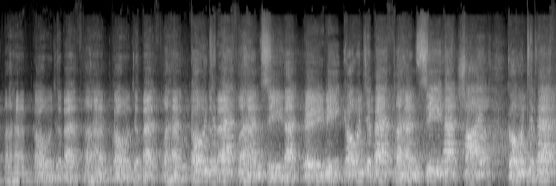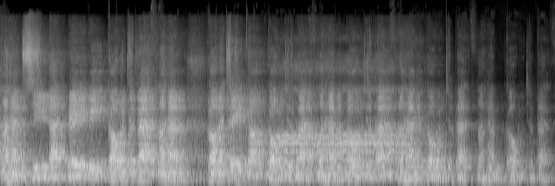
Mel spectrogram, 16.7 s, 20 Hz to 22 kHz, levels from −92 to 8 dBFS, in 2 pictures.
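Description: A doubled audio track runs from 7.7 s to 15.0 s: a second copy of the sound trails the original by about a tenth of a second, roughly 10 dB quieter, giving a flat, slapback-like echo with no decay or room colour, and it starts and stops abruptly. The likely cause is the signal being picked up again through a slower path.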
